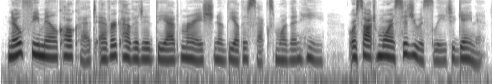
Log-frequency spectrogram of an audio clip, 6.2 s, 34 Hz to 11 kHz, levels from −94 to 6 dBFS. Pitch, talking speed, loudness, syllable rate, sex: 200 Hz, 205 wpm, -20 LUFS, 6.2 syllables/s, female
